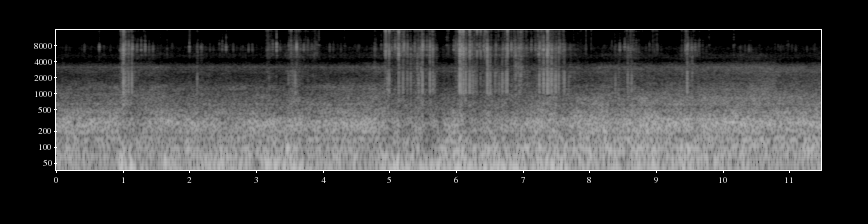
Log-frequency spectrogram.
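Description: A car's engine and tyres drone steadily on a road.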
